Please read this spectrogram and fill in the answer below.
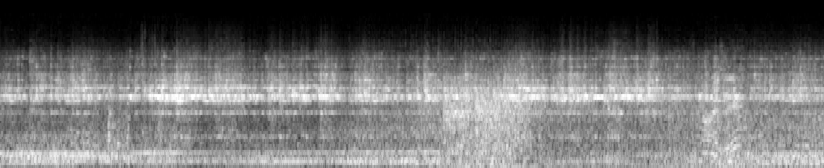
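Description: Tower crane machinery running with a steady whine as it hoists a personnel cage; the tone changes about halfway through.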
